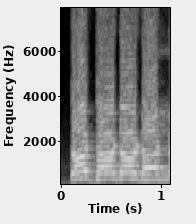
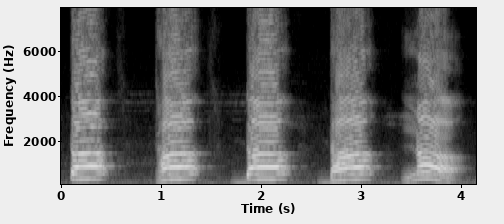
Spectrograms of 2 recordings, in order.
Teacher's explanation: आपल्या जिभेचा शेंडा पाठीमागच्या बाजूला मोडपल्या जातो ट ठ ड ढ न जिभेचा मृदा होतो जी पाठीमागच्या बाजूला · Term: मूर्धन्य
